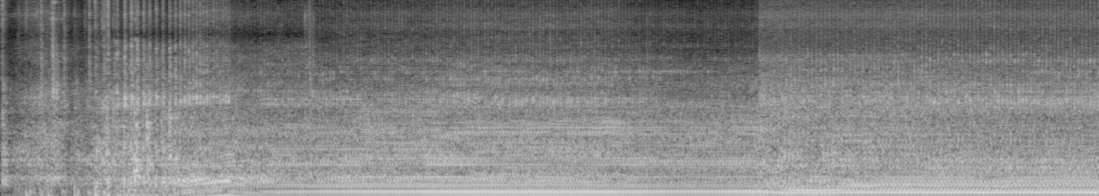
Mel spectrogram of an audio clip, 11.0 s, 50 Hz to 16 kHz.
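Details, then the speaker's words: 3000 psi gas pressure washer after replacing missing and unseated pump gaskets, pressure over 5000 psi; engine starts and runs steady, then revs sag hard to low RPM when trigger pulled, near stalling; bogging from excessive pump pressure. "So I could actually, when I pulled the trigger, you could hear it did not sound good. It was bogging down, real low RPMs, and a little more pressure and it would have stalled it off."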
